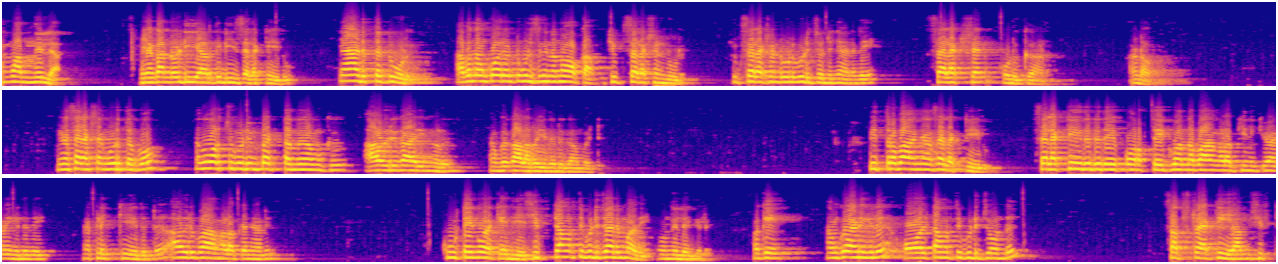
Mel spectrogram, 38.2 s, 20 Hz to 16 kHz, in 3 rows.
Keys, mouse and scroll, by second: 1.7 ctrl+d.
